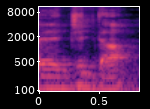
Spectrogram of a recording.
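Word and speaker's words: Jeddah: Uh, the Saudis have whatever that enormous structure is that they're building in Jedha or Jidda as they pronounce it.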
